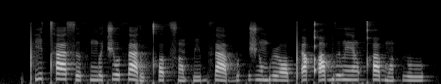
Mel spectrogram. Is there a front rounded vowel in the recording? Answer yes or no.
no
